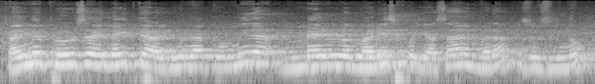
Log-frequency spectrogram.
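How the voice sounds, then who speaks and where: Fervent pastor preaching. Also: male voice, extremely high pitch, quick pace, mellow, slight background noise. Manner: fervent, addresses congregation with questions. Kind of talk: sermon. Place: church sanctuary. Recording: echoey church hall with faint ambience.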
